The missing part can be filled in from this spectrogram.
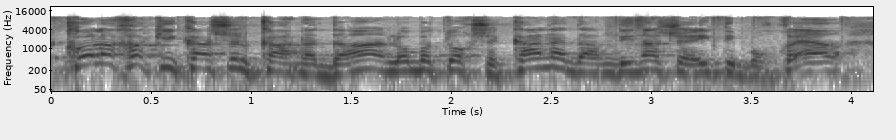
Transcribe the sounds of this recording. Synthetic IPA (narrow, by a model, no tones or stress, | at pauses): ko̞laχakikaʃelkanadalo̞batuaχʃekanad̪amd̪inaʃeait̪ibo̞χeʁ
